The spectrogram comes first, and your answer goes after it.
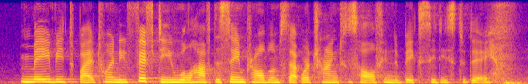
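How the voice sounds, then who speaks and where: The speaker talks in a Swiss accent at a fairly quick pace, with monotone, flat intonation. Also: woman, fairly high pitch for a woman. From Switzerland, Swiss mountains (Sion area). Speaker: transportation consultant. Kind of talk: conference presentation.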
